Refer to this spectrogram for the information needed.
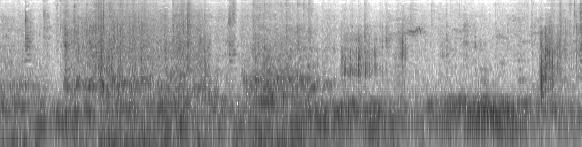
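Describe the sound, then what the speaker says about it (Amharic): Pigeons coo in soft, repeated low calls, close and fairly loud, continuing throughout over light background noise. "እርግብ ይባላሉ"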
